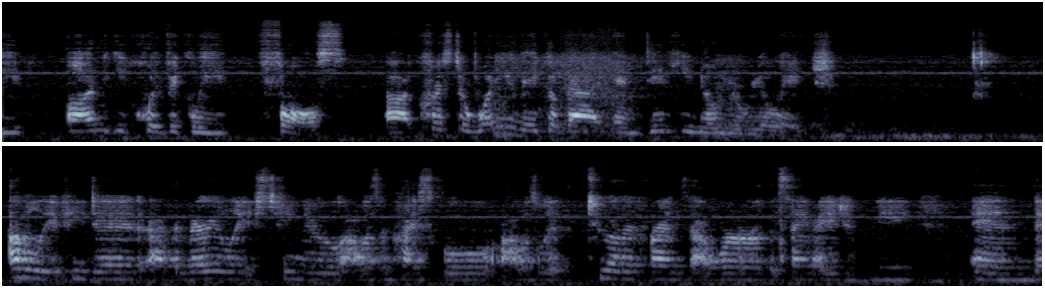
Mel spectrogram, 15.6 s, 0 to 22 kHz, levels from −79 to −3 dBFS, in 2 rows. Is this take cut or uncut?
cut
